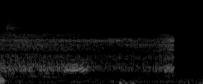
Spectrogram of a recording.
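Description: Faint steady hiss from an open commentary microphone line between phrases, with a faint brief voice in it, cutting off abruptly near the end.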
